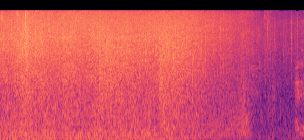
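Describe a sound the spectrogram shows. A flamethrower roars loudly.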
